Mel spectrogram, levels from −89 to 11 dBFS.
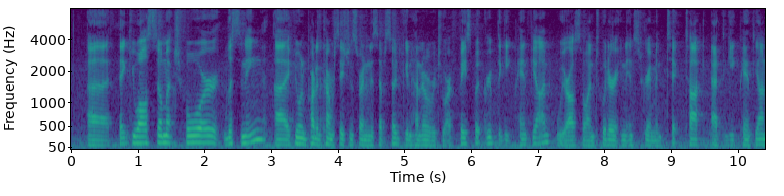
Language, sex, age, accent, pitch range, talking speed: English, male, 30-49, American, 100-120 Hz, 260 wpm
